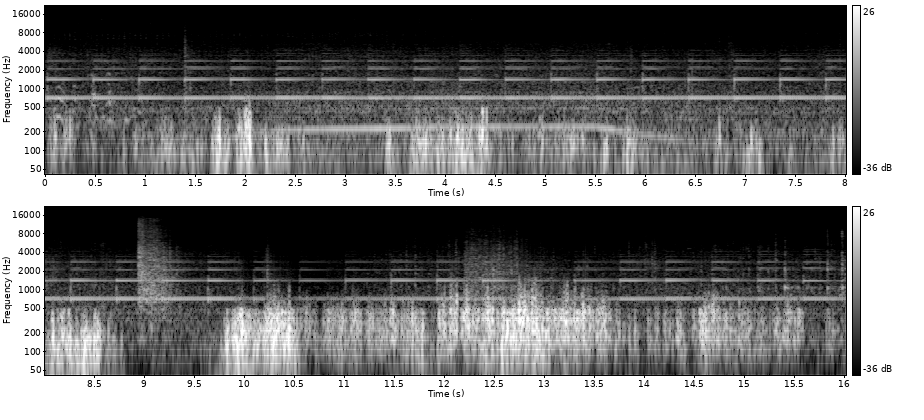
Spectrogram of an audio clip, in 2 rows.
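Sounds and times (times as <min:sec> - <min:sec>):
low hum: 0:00.0 - 0:12.0
level-crossing alarm ringing: 0:00.0 - 0:16.0
train rumbling: 0:00.0 - 0:16.0.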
